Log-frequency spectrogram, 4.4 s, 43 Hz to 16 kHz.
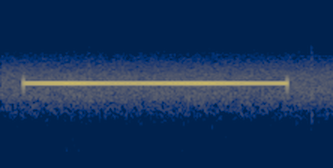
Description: PSK31 (31.25 baud), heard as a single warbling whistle, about 850 Hz.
